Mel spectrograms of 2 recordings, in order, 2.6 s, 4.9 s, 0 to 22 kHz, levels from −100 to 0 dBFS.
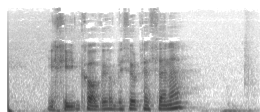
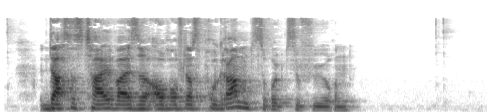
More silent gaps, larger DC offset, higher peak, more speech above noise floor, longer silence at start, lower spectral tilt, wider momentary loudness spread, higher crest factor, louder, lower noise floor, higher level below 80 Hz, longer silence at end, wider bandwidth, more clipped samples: neither; neither; second, -10 dBFS vs -4 dBFS; second, 23 dB vs 59 dB; second, 0.1 s vs 0.4 s; about the same, -6 dB/octave vs -5 dB/octave; about the same, 17 LU vs 16 LU; about the same, 20 dB vs 22 dB; second, -30 LUFS vs -23 LUFS; second, -51 dBFS vs -83 dBFS; first, -50 dBFS vs -66 dBFS; second, 0.1 s vs 1.4 s; first, 16 kHz vs 11.5 kHz; neither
